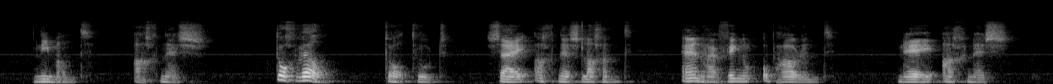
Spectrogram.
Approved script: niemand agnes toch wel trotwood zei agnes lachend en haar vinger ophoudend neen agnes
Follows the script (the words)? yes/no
yes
